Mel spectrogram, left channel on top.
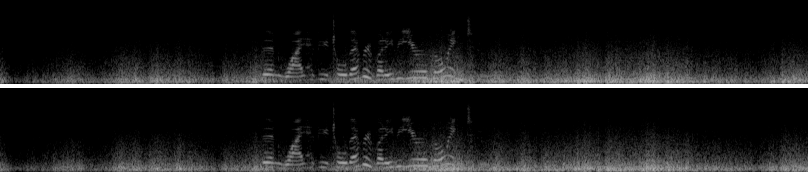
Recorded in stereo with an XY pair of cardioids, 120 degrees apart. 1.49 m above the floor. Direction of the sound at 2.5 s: Straight ahead.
